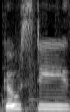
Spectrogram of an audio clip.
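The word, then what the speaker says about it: Qhosty: It's spelled Q-Hosty, but apparently it's pronounced Ghosty, so that's what I'll continue to refer to them as.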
